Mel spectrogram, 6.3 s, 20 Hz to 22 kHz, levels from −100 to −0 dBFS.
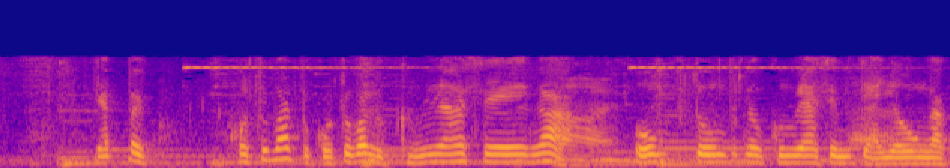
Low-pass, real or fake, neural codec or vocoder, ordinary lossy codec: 5.4 kHz; real; none; MP3, 32 kbps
